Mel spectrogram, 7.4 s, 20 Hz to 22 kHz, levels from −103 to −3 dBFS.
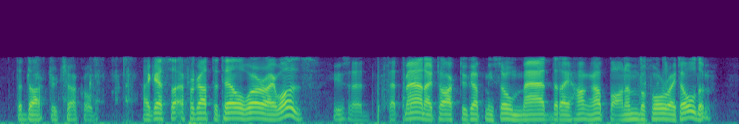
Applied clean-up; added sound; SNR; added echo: none; Liquid; 17 dB; none.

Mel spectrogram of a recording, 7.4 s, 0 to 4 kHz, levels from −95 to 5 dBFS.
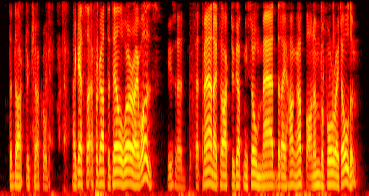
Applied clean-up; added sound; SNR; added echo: classical method log-MMSE.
